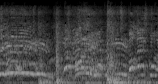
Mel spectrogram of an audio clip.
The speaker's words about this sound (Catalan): Estem sentint com la guàrdia tirava la porta a terra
